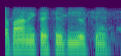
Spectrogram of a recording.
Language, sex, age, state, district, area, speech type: Hindi, male, 18-30, Uttar Pradesh, Mirzapur, rural, conversation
